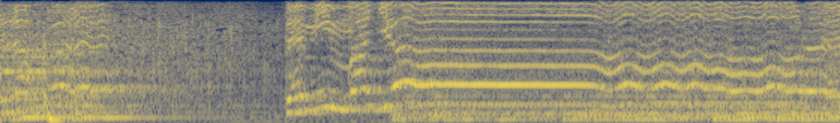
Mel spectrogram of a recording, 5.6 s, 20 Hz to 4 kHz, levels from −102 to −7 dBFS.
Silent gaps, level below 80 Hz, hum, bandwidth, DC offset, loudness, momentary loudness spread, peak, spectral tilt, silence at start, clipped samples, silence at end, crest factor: none; -40 dBFS; none; 4 kHz; under 0.1%; -21 LUFS; 15 LU; -8 dBFS; -9.5 dB/octave; 0 s; under 0.1%; 0 s; 12 dB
